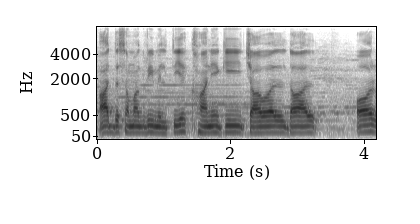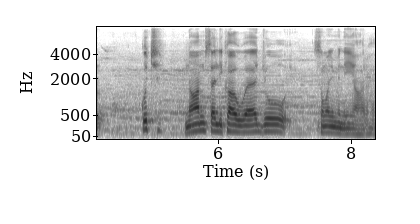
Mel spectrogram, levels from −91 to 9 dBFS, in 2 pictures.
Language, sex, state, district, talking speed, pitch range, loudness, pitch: Hindi, male, Madhya Pradesh, Katni, 150 wpm, 120-140 Hz, -16 LUFS, 125 Hz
